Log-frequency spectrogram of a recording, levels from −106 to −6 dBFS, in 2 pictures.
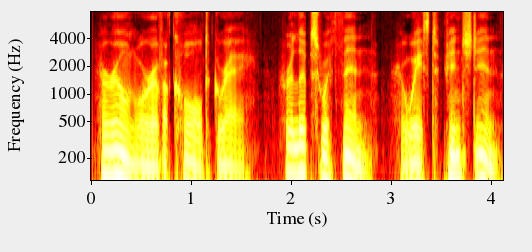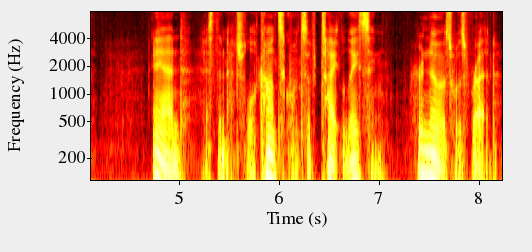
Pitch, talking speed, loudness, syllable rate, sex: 95 Hz, 180 wpm, -18 LUFS, 5.6 syllables/s, male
